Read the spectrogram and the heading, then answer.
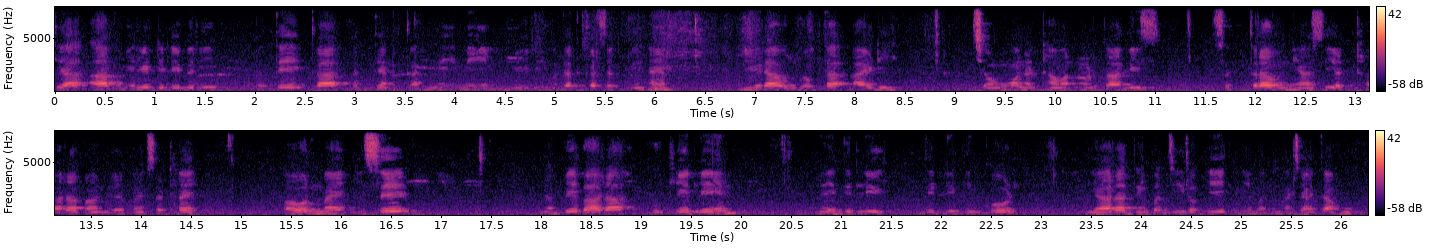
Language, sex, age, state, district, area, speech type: Hindi, male, 45-60, Uttar Pradesh, Ayodhya, rural, read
